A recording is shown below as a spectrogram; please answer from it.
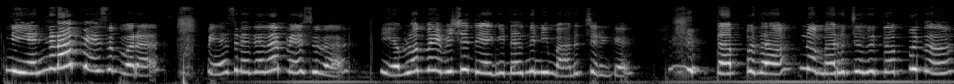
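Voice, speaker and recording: A woman's voice: very high-pitched, unhurried. A woman voicing a tearful young cartoon wife with a Madurai Tamil accent, sobbing and scolding in a childlike whine. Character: tearful young wife grieving a lost baby. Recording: loud background noise.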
